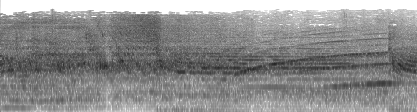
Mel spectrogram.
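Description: Opening of a cheerleading routine's music mix: electronic tones with a siren-like sweep rising over the second half, ending in a sharp hit just before the end.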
